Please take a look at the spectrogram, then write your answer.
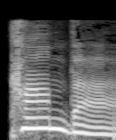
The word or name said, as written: kamba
